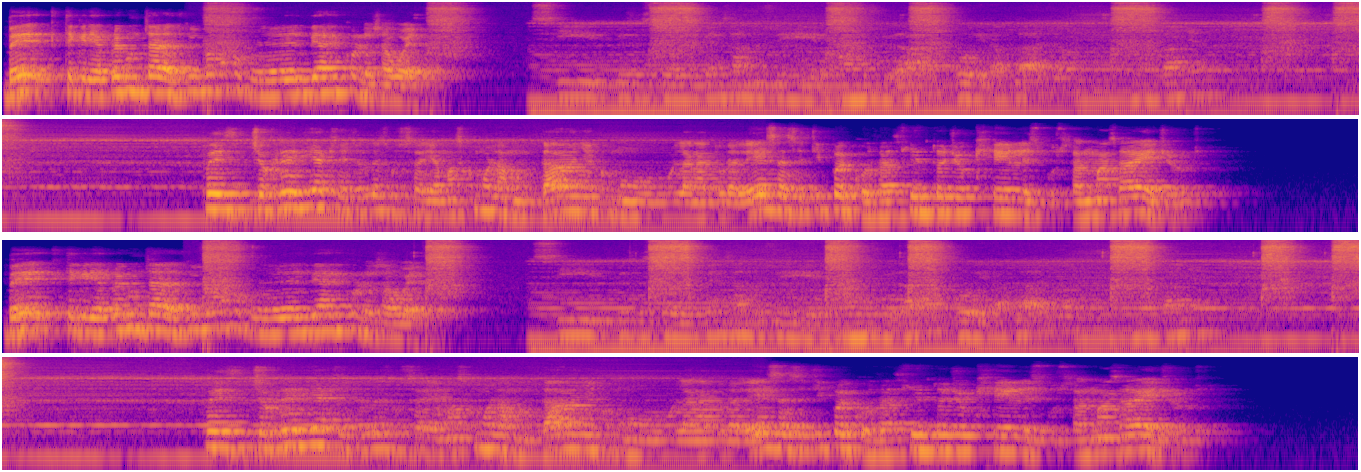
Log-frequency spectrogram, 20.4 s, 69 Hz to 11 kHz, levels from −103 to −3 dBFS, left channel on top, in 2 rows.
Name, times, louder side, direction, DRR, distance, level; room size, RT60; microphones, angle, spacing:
voice 1, 0.0-3.4 10.3-10.4 11.7-19.2, left 3 dB, 75° left, 2 dB, 0.5 m, -32 dB
sound 1, 1.5-1.9 3.1-3.5 4.8-5.2 6.2-7.1 8.2-8.7 9.4-10.3, right 5 dB, 65° right, 0.3 m, -31 dB
sound 2, 3.9-15.9, right 1 dB, 25° right, 0.8 m, -45 dB
voice 2, 4.0-8.1 8.4-9.1, equal, 40° left, -3 dB, 0.7 m, -43 dB
2.5 x 2.2 x 2.6 m, 0.77 s
head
